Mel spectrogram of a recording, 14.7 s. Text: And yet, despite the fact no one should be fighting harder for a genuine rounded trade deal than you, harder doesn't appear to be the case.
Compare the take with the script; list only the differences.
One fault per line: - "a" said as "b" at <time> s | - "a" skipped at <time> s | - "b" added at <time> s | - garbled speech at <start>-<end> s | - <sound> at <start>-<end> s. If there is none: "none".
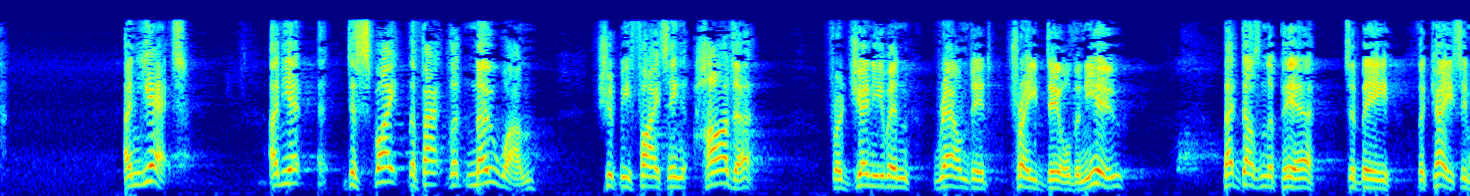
- "that" added at 4.5 s
- "harder" said as "that" at 12.2 s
